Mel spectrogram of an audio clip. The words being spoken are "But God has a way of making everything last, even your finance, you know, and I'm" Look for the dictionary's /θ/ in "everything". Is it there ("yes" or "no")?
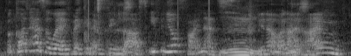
yes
